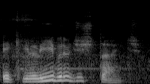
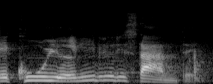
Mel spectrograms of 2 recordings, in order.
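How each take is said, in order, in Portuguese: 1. É pronunciado com sons portugueses. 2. É pronunciado com sons italianos.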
